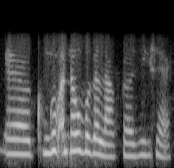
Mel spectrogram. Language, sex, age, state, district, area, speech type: Manipuri, female, 18-30, Manipur, Chandel, rural, conversation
